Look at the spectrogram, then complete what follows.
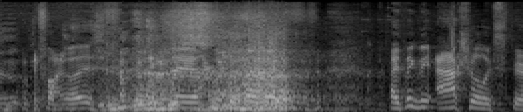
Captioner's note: laughter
